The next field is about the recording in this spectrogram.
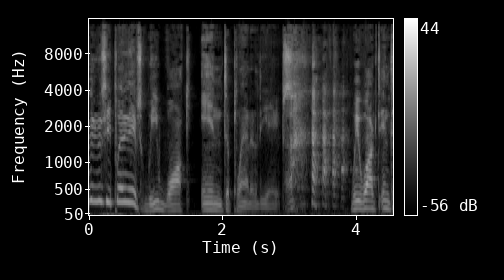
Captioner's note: laugh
